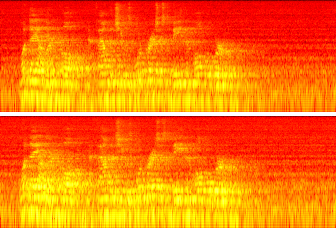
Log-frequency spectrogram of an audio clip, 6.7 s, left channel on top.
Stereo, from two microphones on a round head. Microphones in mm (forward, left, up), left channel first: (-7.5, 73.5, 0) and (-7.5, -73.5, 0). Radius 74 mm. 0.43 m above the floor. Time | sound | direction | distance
0.4 | a man speaking | 65° left (ahead or behind) | 3.5 m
